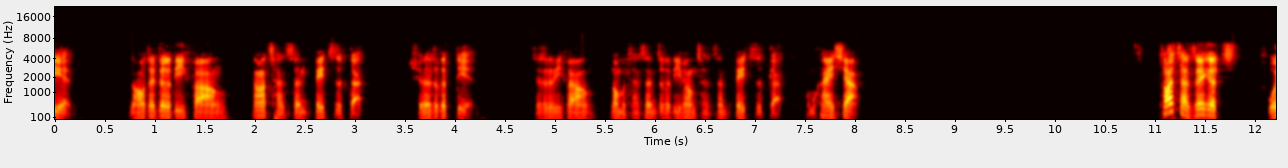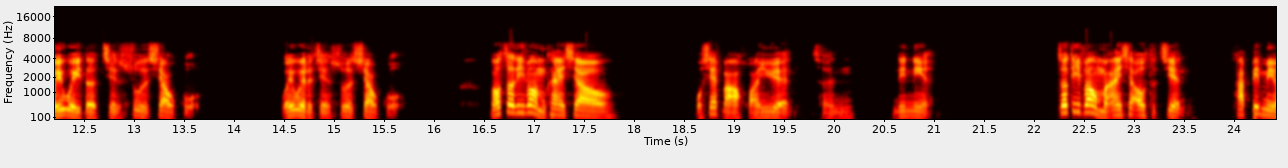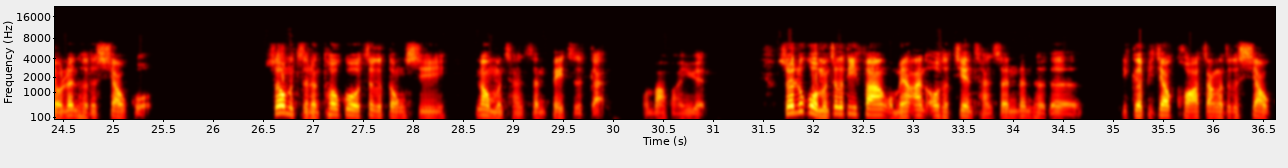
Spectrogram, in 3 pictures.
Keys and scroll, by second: 7.7 KP_0.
